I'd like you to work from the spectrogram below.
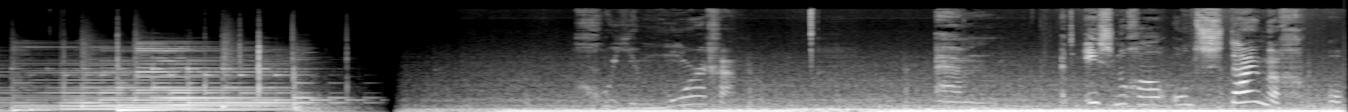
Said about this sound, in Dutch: Uh, ik zit in de auto en dat is voor mij vaak zo'n heerlijk podcastmoment.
